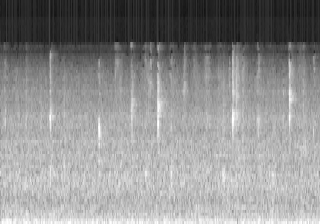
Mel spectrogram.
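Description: Close-miked chewing of cold yangjangpi salad: a few scattered short wet smacks and clicks of mouth and chopsticks, over a low steady hum.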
